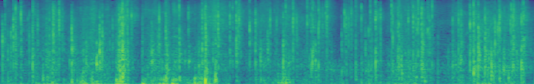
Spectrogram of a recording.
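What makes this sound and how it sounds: Clear inflated plastic air column cushion wrap is bent and crinkled by gloved hands, giving a steady stream of dense crinkling and crackling with bright high texture over a low rumble. The sound runs continuously with uneven swells for the whole clip.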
